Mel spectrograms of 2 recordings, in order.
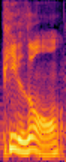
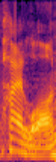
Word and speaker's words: Pilon: It's called Pilon, not Pylon, as I pronounced it, and it's a treasure trove of unique and adorable things.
